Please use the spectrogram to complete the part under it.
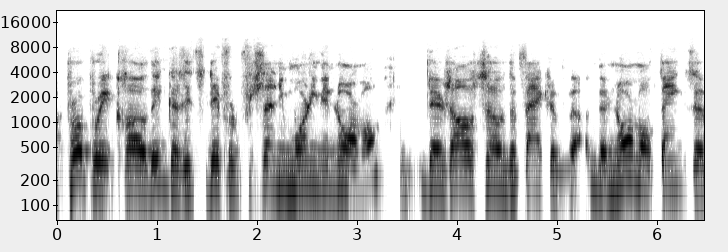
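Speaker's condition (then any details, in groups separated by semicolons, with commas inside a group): Cerebral palsy, severe; speech unaffected, clearly understood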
